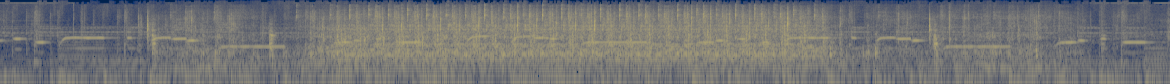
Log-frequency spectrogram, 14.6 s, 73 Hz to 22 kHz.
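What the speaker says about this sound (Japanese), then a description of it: "2つ折りにしたらまずこの上の部分を1センチ縫います。" A sewing machine stitches the top of a folded 16 cm square pen holder for a quilted tablet case, running steadily for several seconds with short bursts before and after. Background music plays throughout.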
